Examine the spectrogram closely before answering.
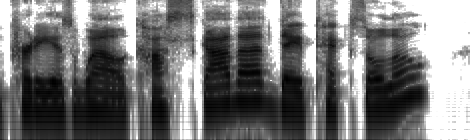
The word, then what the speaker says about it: Texolo: Cascada de Texolo. You pronounce the X in Espanol. Cascada de Texolo waterfall.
